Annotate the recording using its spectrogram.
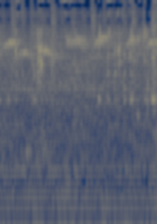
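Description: Avocado liquid trickling and dripping from a hand-squeezed cloth bag of cooked avocado pulp into a glass bowl, with faint high chirps.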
